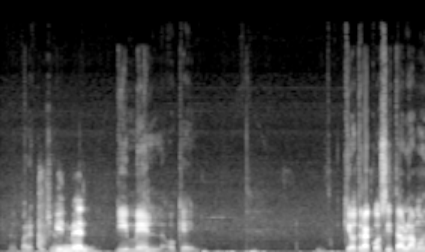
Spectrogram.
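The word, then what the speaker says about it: גימל: que vean Ajá adelante Julia una pregunta se pronuncia imil o la gimel gimel gimel gimel gimel aj la letra Es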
